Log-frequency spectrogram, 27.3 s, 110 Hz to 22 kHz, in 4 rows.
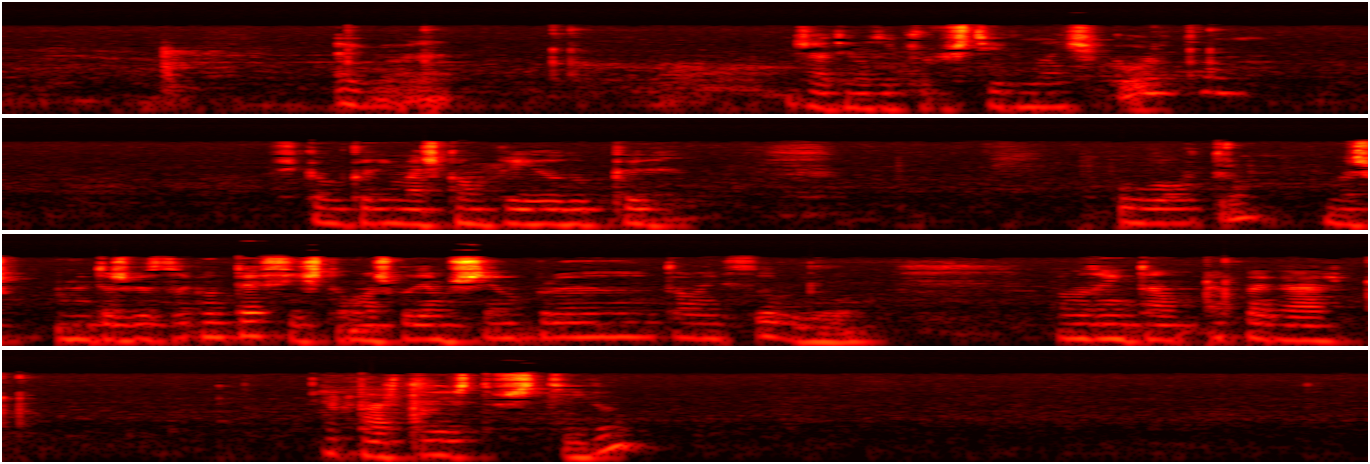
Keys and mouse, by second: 1.9-4.7 drag, 6.1-7.7 drag, 7.8 click, 19.8-21.7 drag, 21.7-27.3 middle drag.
